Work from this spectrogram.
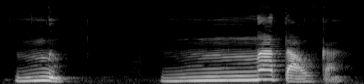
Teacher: при вимові звука н язик щільно притиснутий до верхніх зубів повітря натрапивши на перешкоду перед язиком і зубами проходить через ніс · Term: звук н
